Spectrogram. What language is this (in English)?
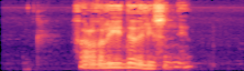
Kabyle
